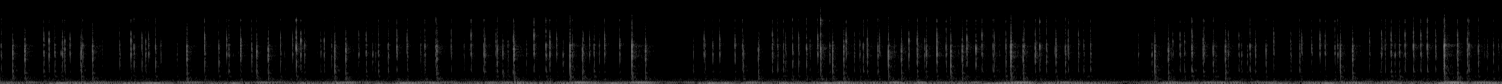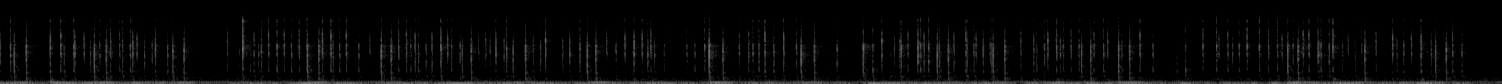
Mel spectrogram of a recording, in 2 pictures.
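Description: Fast, continuous typing on an Akko ACR64 mechanical keyboard with Akko Ocean Blue switches lubed with Krytox 205g0, an FR4 plate, stock foam and Fog OEM-profile keycaps, broken by a few short pauses.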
